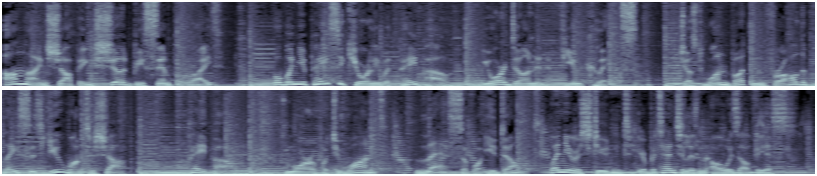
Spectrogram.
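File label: English, Republic of Ireland, male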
